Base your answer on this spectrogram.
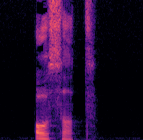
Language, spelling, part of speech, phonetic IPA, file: Polish, osad, noun, [ˈɔsat], Pl-osad.ogg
